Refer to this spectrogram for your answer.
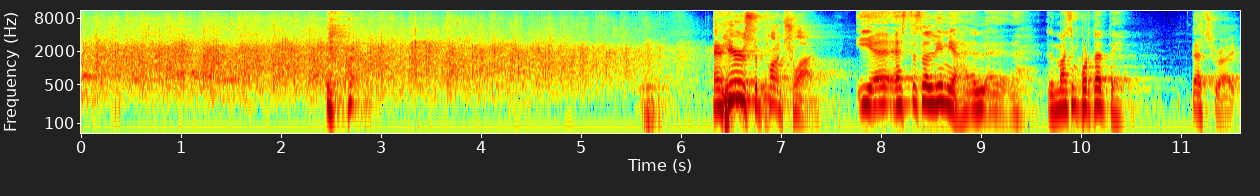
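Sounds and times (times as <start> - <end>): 
congregation applauding: 0.0 - 6.5
speech: 2.4 - 2.9, 6.4 - 10.5, 11.1 - 11.5.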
